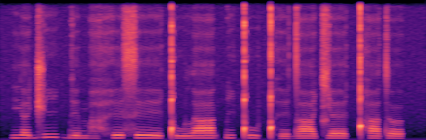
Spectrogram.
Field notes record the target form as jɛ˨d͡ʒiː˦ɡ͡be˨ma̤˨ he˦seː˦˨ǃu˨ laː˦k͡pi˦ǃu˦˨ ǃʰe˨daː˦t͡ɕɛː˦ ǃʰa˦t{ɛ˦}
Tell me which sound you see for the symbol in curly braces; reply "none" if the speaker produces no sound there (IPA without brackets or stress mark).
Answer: œ˦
